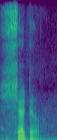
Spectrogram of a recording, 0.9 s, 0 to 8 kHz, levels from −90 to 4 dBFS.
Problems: constant background noise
